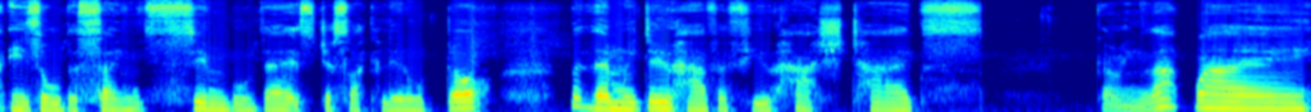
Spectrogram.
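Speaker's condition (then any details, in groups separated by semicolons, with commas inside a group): No condition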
